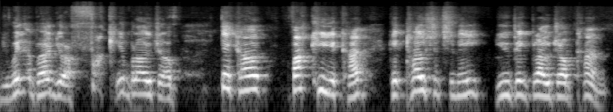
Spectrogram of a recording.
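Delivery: high, loud imitation of berating teammates; threatening rant. Furious defender berating his teammates, acted threatening rant. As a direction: tear into them in a hammed-up rage. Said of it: "still probably threatened Dixon".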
